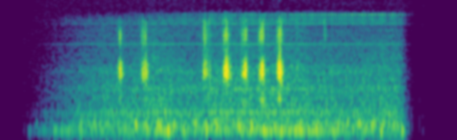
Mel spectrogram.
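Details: Sleeping pudding hamster grinding its teeth and frowning: short bursts of fine, rapid clicking and rasping over quiet breathing; a harmless habit.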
